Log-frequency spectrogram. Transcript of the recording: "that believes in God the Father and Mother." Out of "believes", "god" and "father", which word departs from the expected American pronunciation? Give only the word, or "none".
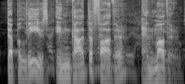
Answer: none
